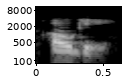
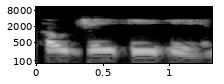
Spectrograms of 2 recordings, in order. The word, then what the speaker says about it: ogee: In the palm of the hand, they saw a slit in the sky, which they called an ogee. That is spelled O G E E, an ogee.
